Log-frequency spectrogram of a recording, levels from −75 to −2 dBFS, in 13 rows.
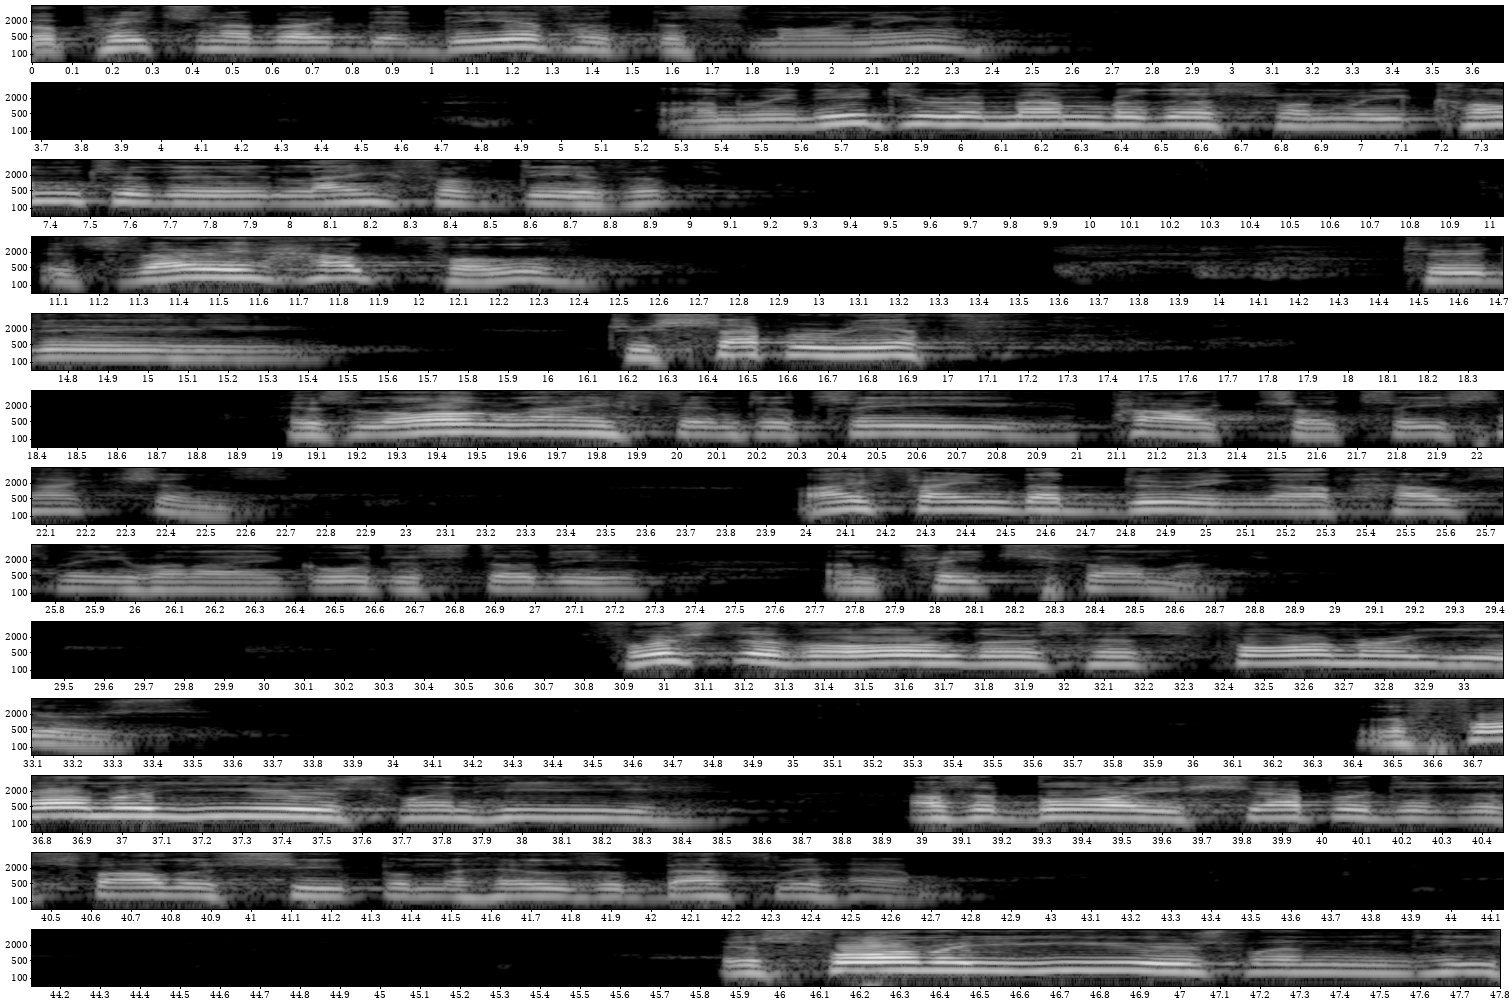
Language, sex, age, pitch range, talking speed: English, male, 60-79, 155-220 Hz, 100 wpm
